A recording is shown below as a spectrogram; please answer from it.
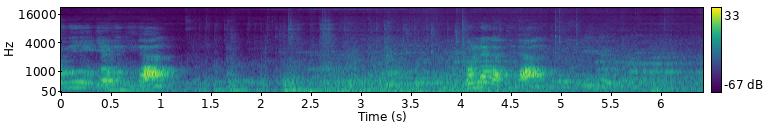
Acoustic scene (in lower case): elevator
